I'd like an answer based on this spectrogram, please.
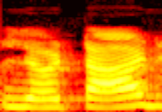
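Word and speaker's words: Lyotard: हम Indian pronunciation के हिसाब से चलते हैं, मैं तो इसे ल्योटार्ड ही बोलूँगी, वैसे मैंने इसकी प्रोनाउंसिएशन चेक करी, ये एक्चुअली ल्योटार है, जो डी है वो साइलेंट है।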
